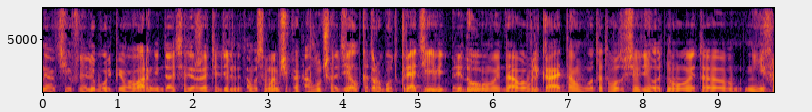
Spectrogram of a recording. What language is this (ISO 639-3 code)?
rus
